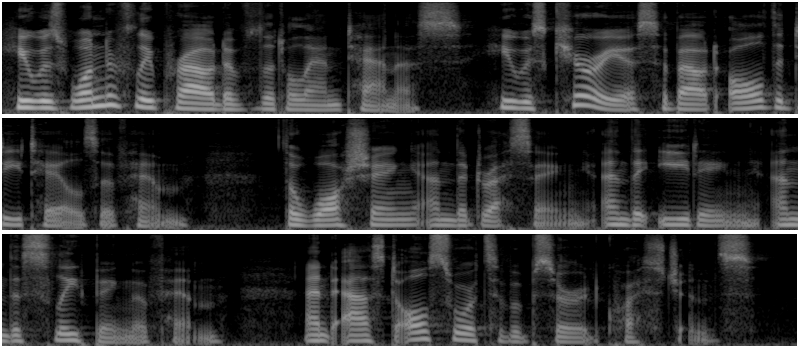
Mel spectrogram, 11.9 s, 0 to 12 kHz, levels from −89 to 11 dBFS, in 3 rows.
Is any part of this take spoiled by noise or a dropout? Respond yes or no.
no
